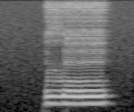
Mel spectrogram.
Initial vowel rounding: unrounded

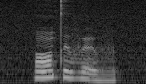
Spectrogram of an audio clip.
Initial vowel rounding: rounded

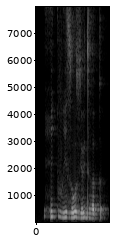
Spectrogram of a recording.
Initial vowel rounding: unrounded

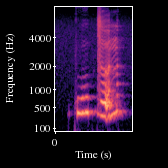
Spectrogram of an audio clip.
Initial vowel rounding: rounded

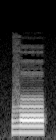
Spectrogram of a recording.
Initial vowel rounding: rounded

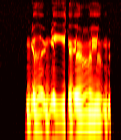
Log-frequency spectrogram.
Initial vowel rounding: unrounded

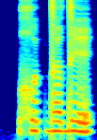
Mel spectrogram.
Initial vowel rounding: unrounded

